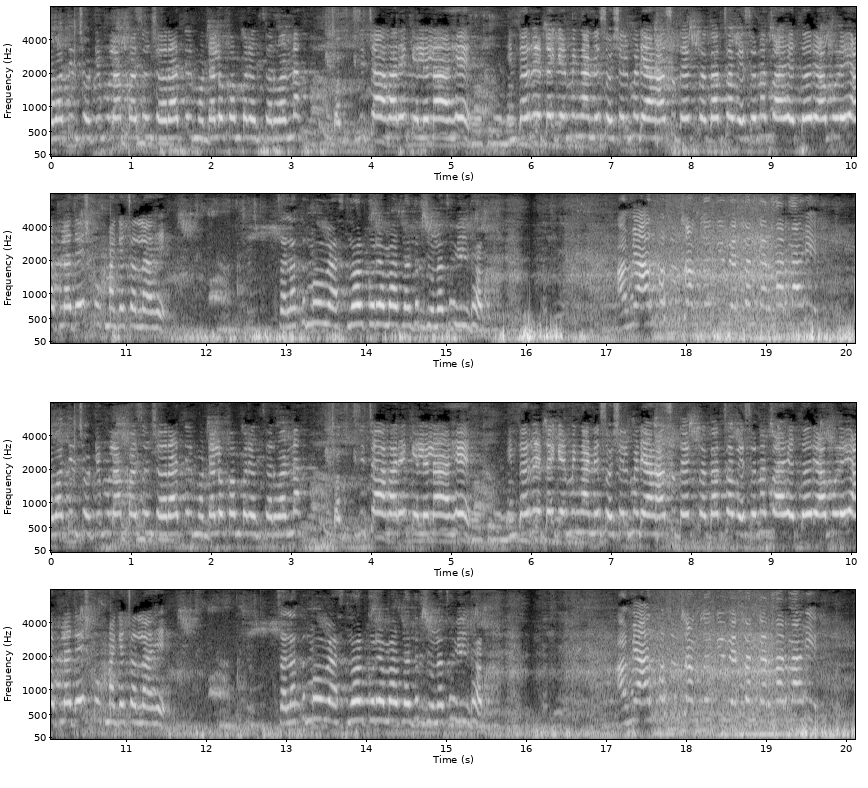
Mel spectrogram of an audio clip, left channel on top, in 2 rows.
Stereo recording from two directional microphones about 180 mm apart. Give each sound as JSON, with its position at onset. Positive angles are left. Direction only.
{"t": 0.0, "sound": "a woman's voice", "side_deg": 5}
{"t": 12.9, "sound": "speech", "side_deg": -50}
{"t": 13.8, "sound": "a man's voice", "side_deg": -40}
{"t": 17.2, "sound": "a woman's voice", "side_deg": 25}
{"t": 18.5, "sound": "a woman's voice", "side_deg": 0}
